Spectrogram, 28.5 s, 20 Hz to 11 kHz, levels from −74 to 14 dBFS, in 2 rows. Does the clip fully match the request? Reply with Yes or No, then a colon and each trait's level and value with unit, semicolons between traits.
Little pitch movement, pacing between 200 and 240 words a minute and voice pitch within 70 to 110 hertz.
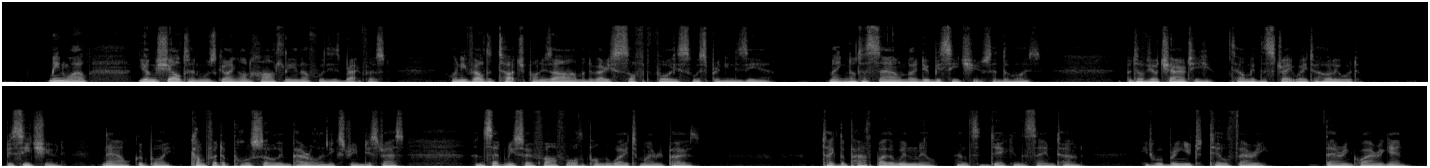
Yes: narrow, 2.3 semitones; fast, 205 wpm; low, 105 Hz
